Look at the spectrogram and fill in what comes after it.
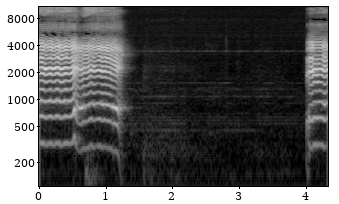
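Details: Domestic sheep bleating the 'bah, beh' sound it makes when hungry, seeking its lamb or showing off: a loud, wavering nasal bleat of about a second, then silence, then another bleat starting near the end.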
